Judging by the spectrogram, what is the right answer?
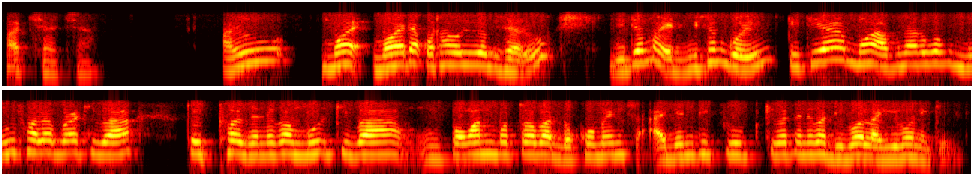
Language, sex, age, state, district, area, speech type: Assamese, male, 30-45, Assam, Udalguri, rural, conversation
